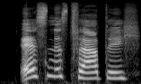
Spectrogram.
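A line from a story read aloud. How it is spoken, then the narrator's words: Calling upstairs. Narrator (German): rief sie dann nach oben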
